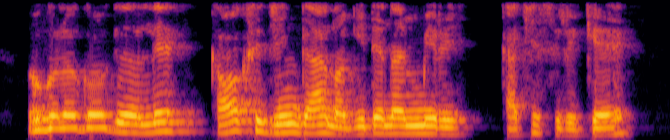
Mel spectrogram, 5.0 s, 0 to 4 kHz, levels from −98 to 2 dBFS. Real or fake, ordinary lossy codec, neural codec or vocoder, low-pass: real; none; none; 3.6 kHz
